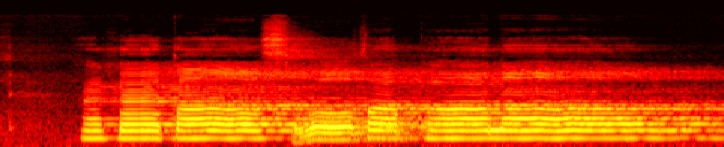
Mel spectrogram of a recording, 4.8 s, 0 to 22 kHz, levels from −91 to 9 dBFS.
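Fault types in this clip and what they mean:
Short stall from a late packet: A packet arrived late and the jitter buffer briefly ran dry. The receiver held the last sound for about 59 ms, from 0.87 to 0.95 s. Then it resumed at the same spot. Nothing is lost, but everything after plays 59 ms later.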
